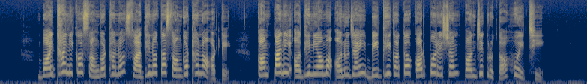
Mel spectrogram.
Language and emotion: Odia, neutral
